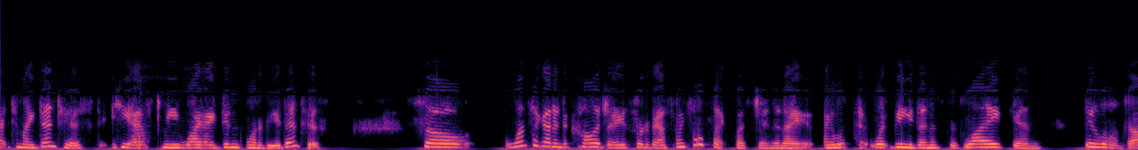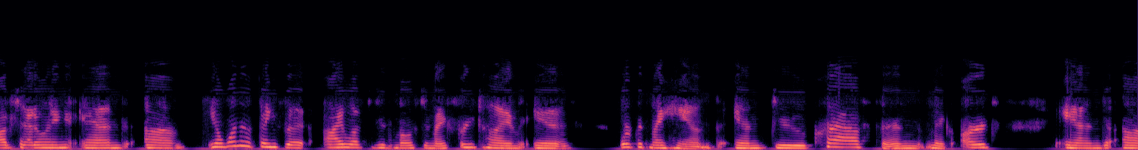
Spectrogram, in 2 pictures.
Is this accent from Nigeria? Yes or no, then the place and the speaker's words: no; Madison, Wisconsin, United States; also born or lived in Minnesota / Iowa; Well, I'm from Madison, Wisconsin, and I grew up there. I went to college in Minnesota and then went on to dental school at the University of Iowa.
